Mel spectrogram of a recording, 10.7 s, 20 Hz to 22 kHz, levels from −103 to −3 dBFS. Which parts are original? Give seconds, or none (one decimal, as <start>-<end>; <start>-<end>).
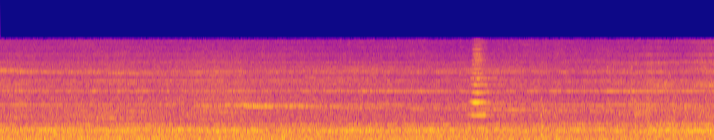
0.0-10.7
